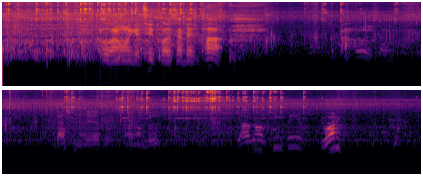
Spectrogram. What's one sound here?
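A man talks excitedly nearby.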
